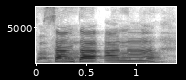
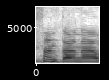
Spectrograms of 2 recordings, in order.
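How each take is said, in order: First: The name is said as two separate words. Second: The name is run together as one word. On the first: The speaker calls it right. "it's two words" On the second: The speaker calls it wrong. "And I say Santana like a one word"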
